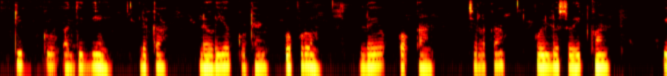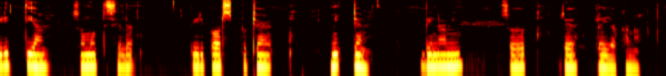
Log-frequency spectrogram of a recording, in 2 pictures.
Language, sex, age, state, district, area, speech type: Santali, male, 18-30, West Bengal, Purba Bardhaman, rural, read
